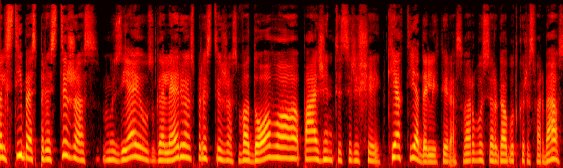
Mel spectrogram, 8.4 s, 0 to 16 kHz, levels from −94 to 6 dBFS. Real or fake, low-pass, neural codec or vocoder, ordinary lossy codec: real; 14.4 kHz; none; MP3, 64 kbps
